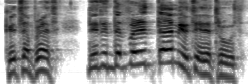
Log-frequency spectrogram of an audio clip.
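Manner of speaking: squeaky mock rival, smug and pleased; mocking Zakir Naik. Debater mocking his rival by answering in his voice, high and squeaky. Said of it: "What do you think, Zakir Naik?".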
